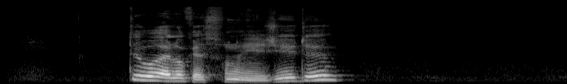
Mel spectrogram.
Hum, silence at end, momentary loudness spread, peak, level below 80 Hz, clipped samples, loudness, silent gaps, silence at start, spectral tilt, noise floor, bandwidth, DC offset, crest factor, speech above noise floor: none; 2.3 s; 11 LU; -2 dBFS; -76 dBFS; under 0.1%; -19 LUFS; none; 1.3 s; -7 dB/octave; -63 dBFS; 15.5 kHz; under 0.1%; 20 dB; 45 dB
